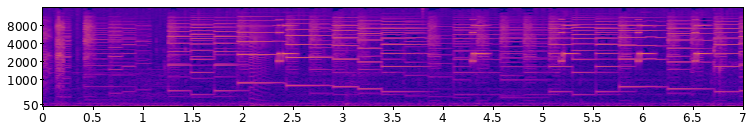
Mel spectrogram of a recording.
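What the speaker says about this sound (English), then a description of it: "every night, it plays a little tune on the bells" Church bells across the street ring out a melodic evening tune, a steady run of clear tuned chimes heard at moderate distance over a low constant hum, with no voices.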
